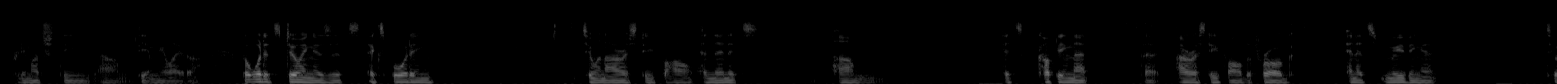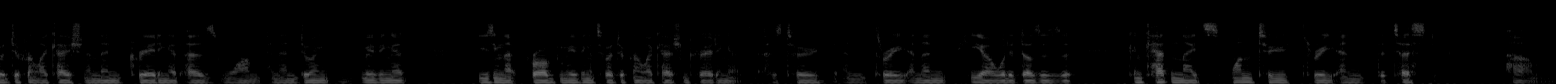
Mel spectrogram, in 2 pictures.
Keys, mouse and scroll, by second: 4.6 click, 6.1 click, 11.2 click, 11.4 click, 11.9 click, 12.4 click, 15.1 click, 17.2 click, 22.4 click, 26.3 click.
